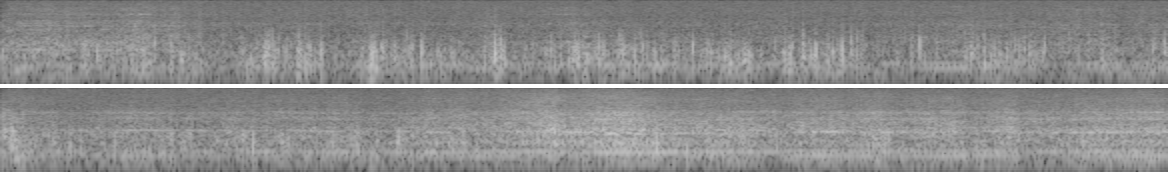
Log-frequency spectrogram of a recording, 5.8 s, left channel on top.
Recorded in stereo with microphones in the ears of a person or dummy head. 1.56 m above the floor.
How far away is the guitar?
I don't hear a guitar.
